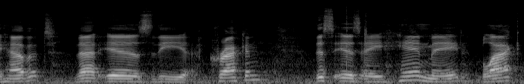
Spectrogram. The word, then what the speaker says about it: Kraken: i have in here called the kraken or kraken depending on how weirdly you like to pronounce things i guess it's technically kraken phonetically but i mean if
